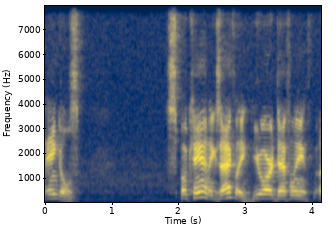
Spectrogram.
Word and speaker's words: Spokane: Spokane or Spokane? What is the correct pronunciation? Cane or can? Illinois. Illinois. Los right angles. Spokane, exactly.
